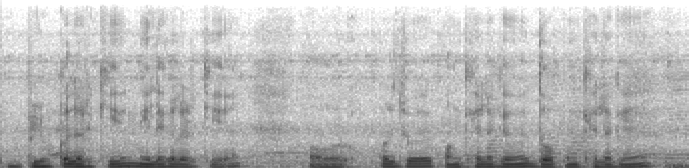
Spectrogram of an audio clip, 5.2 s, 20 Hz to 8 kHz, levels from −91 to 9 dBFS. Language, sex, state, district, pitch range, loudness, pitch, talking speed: Hindi, male, Odisha, Khordha, 105-120 Hz, -17 LUFS, 115 Hz, 220 wpm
